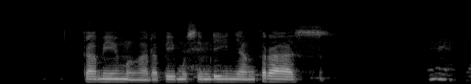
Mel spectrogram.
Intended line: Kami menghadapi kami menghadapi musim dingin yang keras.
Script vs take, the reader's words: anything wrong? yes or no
yes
